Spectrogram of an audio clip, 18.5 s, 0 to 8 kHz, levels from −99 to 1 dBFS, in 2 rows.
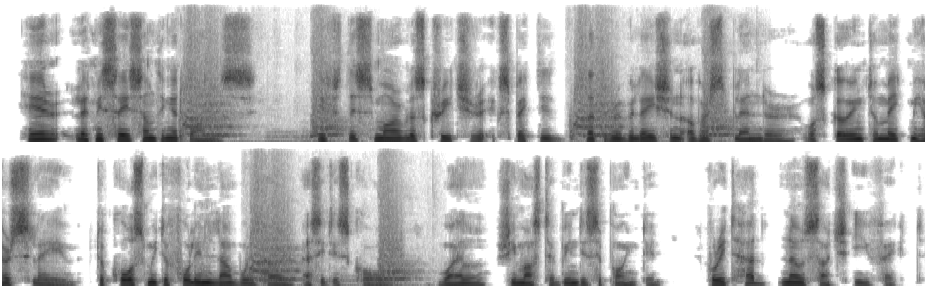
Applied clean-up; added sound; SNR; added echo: none; Bark; 14 dB; none.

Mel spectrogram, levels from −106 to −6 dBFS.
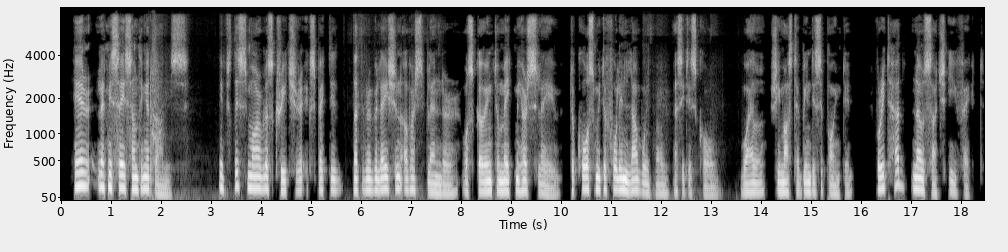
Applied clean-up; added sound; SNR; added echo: neural mask model DeepFilterNet 3.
